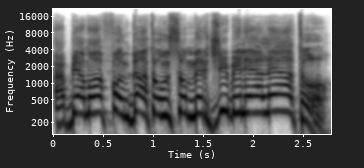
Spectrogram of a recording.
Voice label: It Speech Destroy Ally Sub; World Of Warships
